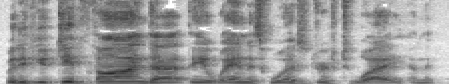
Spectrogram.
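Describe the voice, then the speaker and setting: A man with a medium-pitched voice leads a guided relaxation as a yoga instructor. He is calm and unhurried, offering each instruction gently and soothingly.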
